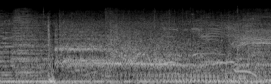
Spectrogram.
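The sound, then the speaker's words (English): An open lorry driven by Preston brakes suddenly, its tires squealing and skidding across the road over a steady engine rumble, loud throughout. “When Preston breaks suddenly, Wallace and the sheep are flung forward into the back of the open lorry.”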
